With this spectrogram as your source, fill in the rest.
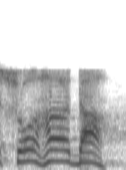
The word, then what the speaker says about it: شہداء: یہ صحیح تلفظ ہے شہداء, صحیح. ہاں پر زبر آئے گا, شہید کی جمع ہے شہداء. شہدا ہاں کو ساکن پڑھنا جو ہے نا یہ اس کے معنی بدل جاتے ہیں.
